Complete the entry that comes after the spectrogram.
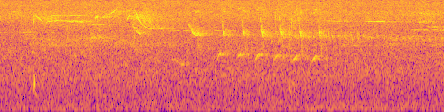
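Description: A songbird singing over a steady outdoor hush: a few high sweeping notes about a second in, then a quick run of repeated notes.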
